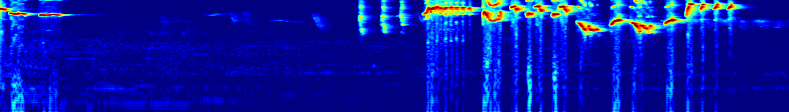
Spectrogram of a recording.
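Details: Rapid Orange-headed thrush song meant to rile up other birds: a couple of thin high whistles, a long quiet gap, then a fast, jumbled run of sharp chirps and slurred notes lasting about three seconds.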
